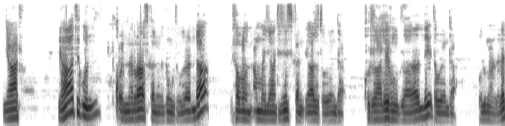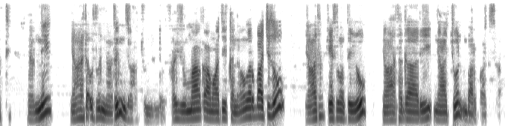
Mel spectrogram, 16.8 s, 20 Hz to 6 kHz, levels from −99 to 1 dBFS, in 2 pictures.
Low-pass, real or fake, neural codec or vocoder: 5.4 kHz; real; none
